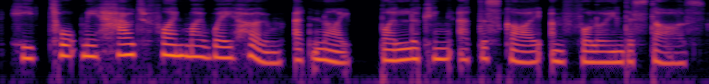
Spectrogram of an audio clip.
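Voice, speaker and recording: A woman from Finland with a Finnish accent, hosting a soft-spoken bedtime podcast and telling personal stories in a gentle, hushed way. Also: sits low, no echo. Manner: slow, hushed, gentle delivery. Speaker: podcast host.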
